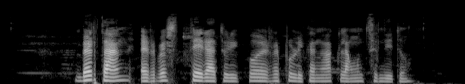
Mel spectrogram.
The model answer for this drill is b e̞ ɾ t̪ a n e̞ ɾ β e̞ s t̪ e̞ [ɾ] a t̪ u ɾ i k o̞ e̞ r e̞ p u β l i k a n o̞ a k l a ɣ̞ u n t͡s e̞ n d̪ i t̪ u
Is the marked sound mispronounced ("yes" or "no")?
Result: no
